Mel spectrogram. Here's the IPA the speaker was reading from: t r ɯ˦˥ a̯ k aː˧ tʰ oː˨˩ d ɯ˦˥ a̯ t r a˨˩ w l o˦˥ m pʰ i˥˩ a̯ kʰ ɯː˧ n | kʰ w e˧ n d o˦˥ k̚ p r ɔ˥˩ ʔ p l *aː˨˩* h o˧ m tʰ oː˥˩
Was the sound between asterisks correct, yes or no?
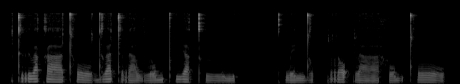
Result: no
